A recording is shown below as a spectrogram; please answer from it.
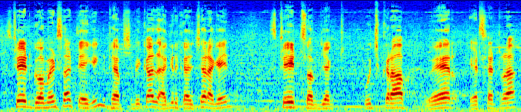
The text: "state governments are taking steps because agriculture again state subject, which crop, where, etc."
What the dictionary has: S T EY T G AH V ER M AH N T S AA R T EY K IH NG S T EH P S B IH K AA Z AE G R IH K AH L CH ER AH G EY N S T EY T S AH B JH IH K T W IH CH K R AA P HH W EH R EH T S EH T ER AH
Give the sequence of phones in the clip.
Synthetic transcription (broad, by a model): S T EY T G AH V ER M AH N T S AA R T EY K IH NG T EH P S B IH K AA Z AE G R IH K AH L CH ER AH G EY N S T EY T S AH B JH IH K T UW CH K R AA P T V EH R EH T S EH T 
